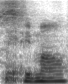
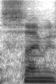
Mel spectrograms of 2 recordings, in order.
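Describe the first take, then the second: First: The name is said with French pronunciation. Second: The name is said with English pronunciation. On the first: "for the French viewers" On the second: "for the English viewers"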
